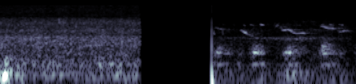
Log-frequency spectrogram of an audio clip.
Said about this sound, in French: Donc j'ai mis le grain, là je vais ouvrir euh, la trappe et... Oh là, elles m'ont entendu. Les poules vont sortir et puis voilà. Salut les filles On va ouvrir la grande porte aussi. Oh, il y a le coq.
